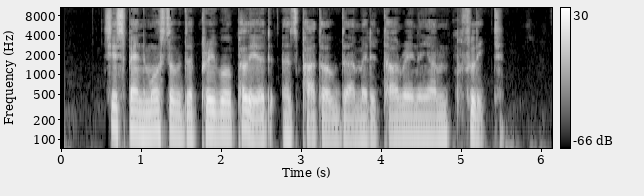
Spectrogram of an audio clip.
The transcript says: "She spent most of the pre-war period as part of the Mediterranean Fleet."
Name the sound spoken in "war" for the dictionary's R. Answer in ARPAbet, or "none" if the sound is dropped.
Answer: L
